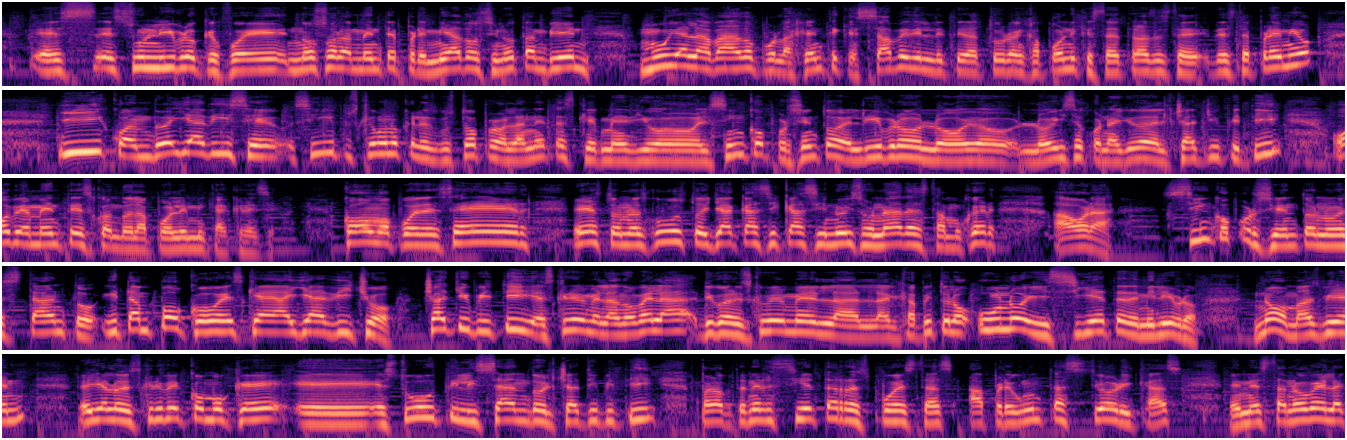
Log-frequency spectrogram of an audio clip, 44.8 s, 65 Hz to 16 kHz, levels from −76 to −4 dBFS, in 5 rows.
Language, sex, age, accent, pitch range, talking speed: Spanish, female, 30-49, Mexican, 175-225 Hz, 175 wpm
